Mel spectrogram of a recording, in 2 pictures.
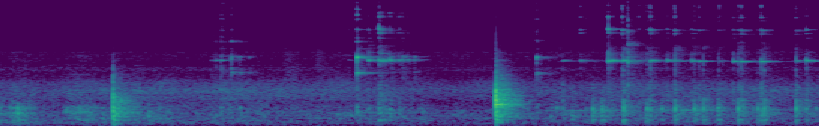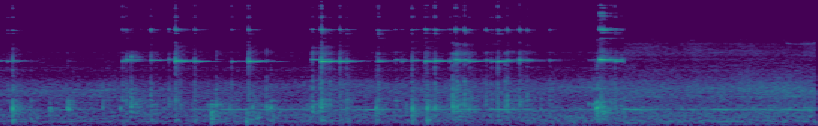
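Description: Teaspoon stirring tea in a small tulip tea glass, clinking rapidly against the glass with a bright ring, in two runs broken by a short pause. A few single knocks and clinks of glass and crockery on the table come before, the sharpest one about two-thirds of the way to the stirring.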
